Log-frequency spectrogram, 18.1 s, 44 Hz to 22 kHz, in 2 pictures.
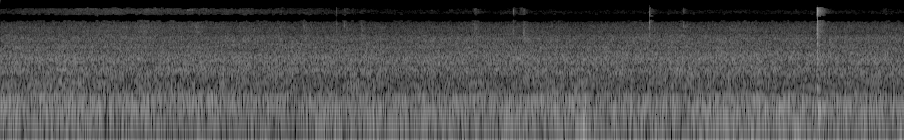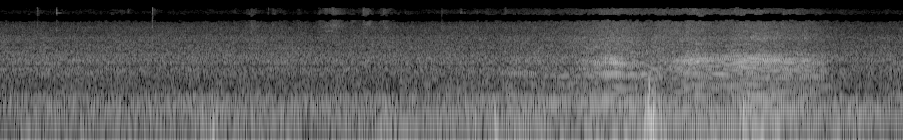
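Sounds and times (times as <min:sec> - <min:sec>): road traffic noise: 0:00.0 - 0:18.0
vehicle engine passing: 0:13.6 - 0:17.5.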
